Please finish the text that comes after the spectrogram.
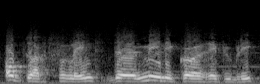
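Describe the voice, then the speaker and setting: An actor playing a shrewd government intelligence adviser in a radio drama, articulate, rhetorical and persuasive. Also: male voice, mid-range voice, moderate pace, slightly rough, natural voice. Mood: urgent, emphatic. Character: shrewd, insistent male intelligence adviser to a president. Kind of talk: radio drama acting with first-person narration. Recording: dull, lo-fi radio drama recording.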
